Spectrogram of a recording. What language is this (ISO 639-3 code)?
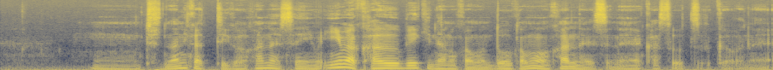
jpn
